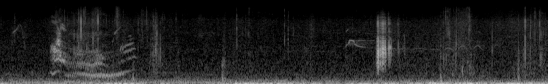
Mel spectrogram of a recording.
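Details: Stray cat on Aoshima, the cat island of Fukuoka Prefecture, Japan, during the mating season with a kitten nearby: a short wavering, warbling yowl rising and falling, followed by a faint thin cry, over steady low rumbling background noise.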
